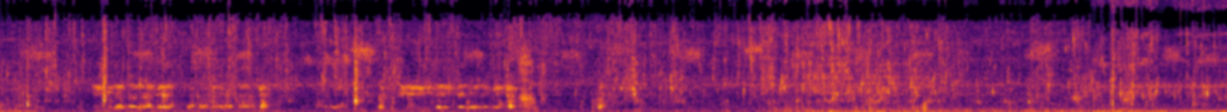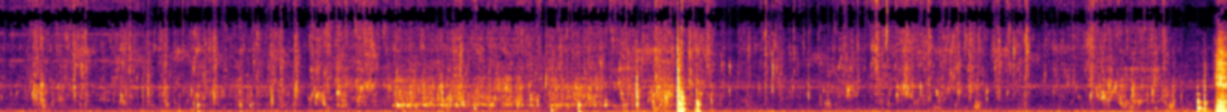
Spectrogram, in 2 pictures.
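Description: Water trickling from a garden hose onto a wooden board and wet ground as leafy herbs are rinsed under it, with scattered light clicks and one sharp knock late on.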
